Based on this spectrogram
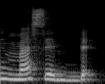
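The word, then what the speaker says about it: message: مسج مسج مسج مسج خلي بالكم ان المقطع ده اللي هو اي جي اي انا ما بقولش لا بقول ايه خلاص يعني بحط حرف الدي هنا قبل الجي في النطق تمام فبقول مسد مسد خلاص يبقى اسمها طيب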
